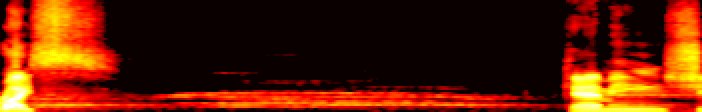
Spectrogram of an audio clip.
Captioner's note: audience cheering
